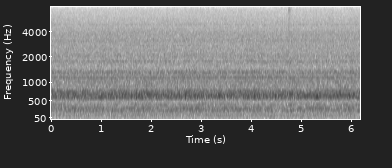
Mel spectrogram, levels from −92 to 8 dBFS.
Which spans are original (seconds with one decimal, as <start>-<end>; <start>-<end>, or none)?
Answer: 0.0-6.2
